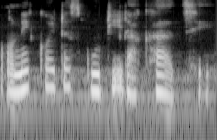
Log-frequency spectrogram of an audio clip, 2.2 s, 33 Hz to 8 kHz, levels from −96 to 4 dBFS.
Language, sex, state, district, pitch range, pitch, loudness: Bengali, female, Assam, Kamrup Metropolitan, 210-255 Hz, 220 Hz, -16 LUFS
